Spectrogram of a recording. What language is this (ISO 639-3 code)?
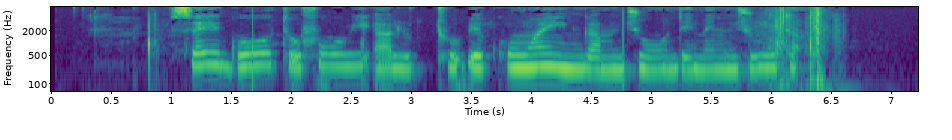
fub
